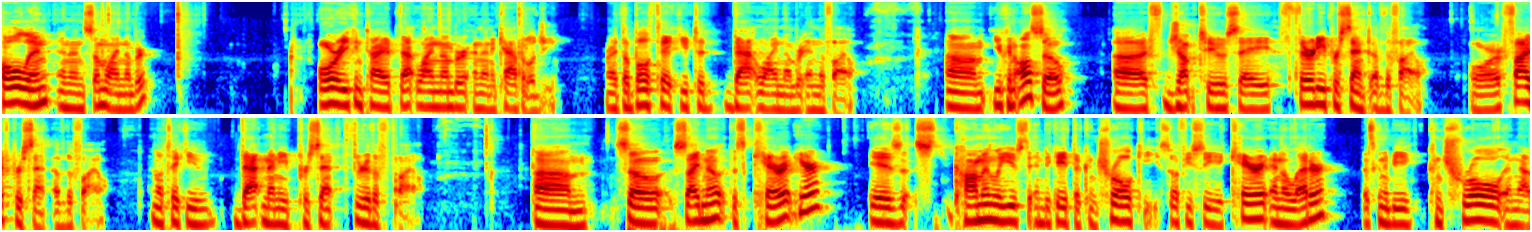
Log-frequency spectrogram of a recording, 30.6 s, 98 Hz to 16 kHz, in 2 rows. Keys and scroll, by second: 0.6-1.4 typing, 1.6 Return, 4.0-5.0 typing, 12.5-13.7 typing, 14.8-15.4 typing, 16.8-18.1 typing, 21.2-21.8 typing.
